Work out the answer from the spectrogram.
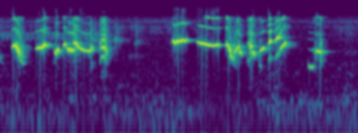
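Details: An Oriental magpie-robin's fighting song: a burst of tumbling warbled notes, a pause, then a long pure whistle followed by more fast chirps and a final low whistled note.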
